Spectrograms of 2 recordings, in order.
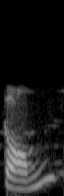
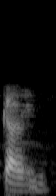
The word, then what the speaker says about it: scone: beautiful English China ,some scones or scones. Now it depends where you come from in the UK, depending on how you pronounce it. Some people say scone and some people say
